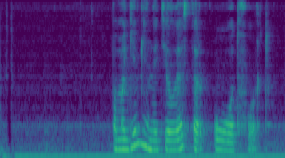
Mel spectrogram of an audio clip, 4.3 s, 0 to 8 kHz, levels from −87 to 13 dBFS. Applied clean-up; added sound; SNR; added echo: none; none; none; reverberation time 0.3 s.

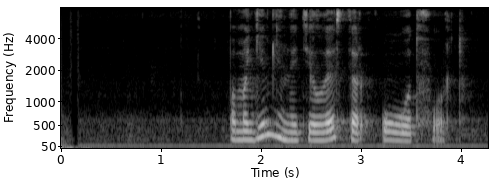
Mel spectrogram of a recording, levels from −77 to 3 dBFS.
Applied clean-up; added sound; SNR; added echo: none; none; none; none.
